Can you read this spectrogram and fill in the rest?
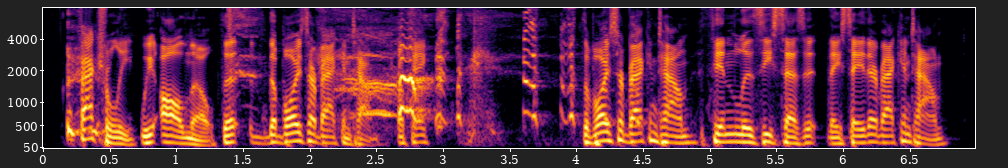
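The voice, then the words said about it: Ben Shapiro impression. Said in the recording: “do that one more time for me in a Ben Shapiro voice”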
